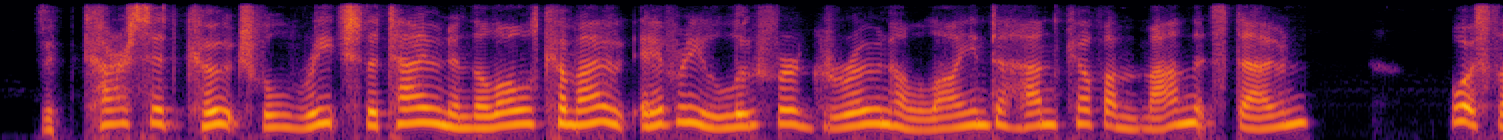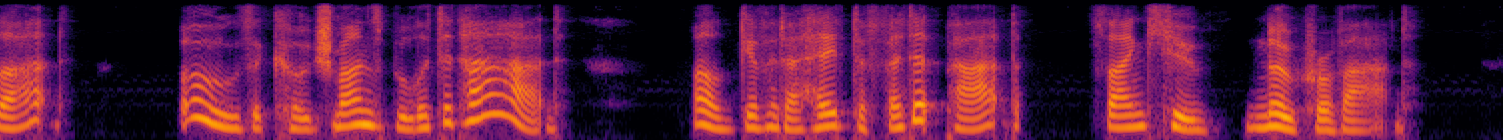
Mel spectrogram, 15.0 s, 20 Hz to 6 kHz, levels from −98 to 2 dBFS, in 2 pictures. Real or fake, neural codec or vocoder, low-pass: fake; codec, 16 kHz in and 24 kHz out, 0.8 kbps, FocalCodec, streaming, 65536 codes; 5.4 kHz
